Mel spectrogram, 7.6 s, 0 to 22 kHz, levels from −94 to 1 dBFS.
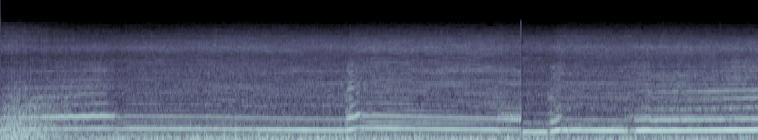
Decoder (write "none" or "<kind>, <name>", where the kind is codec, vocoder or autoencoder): none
